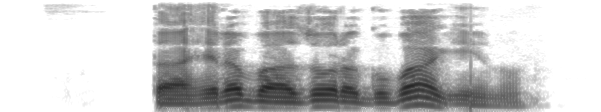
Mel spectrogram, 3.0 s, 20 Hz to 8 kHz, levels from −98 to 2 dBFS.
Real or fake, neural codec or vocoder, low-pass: real; none; 7.2 kHz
